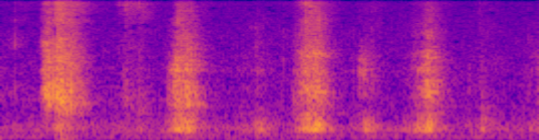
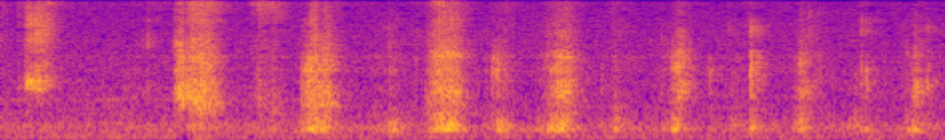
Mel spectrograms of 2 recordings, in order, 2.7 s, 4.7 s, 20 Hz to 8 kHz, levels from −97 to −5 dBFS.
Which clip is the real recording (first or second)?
first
